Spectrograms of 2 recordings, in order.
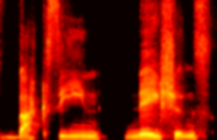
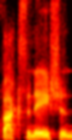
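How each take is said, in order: First: It is said as two words. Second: It is said as one word. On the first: It means countries that are vaccinated. The speaker calls it right. "as in nations as a country" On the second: It means the act of giving vaccines. The speaker calls it wrong. "but not vaccinations"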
